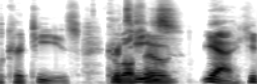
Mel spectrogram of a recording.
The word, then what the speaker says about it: Curtiz: thought it was Curtis my whole life, but it's Michael Curtiz, who also, Curtiz?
